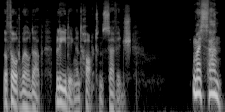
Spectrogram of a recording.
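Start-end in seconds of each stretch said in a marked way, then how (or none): 3.8-4.4 high, loud anguished cry; blurted aloud. A narrator's reading. Mother crying out for her son to the assassin, high and loud. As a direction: it bursts out before she can stop it. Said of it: "She said the words aloud before she could help herself".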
